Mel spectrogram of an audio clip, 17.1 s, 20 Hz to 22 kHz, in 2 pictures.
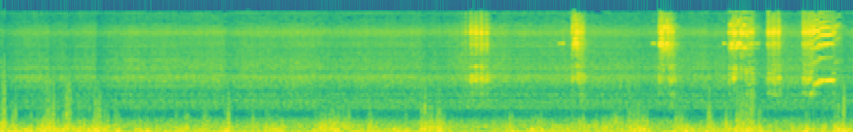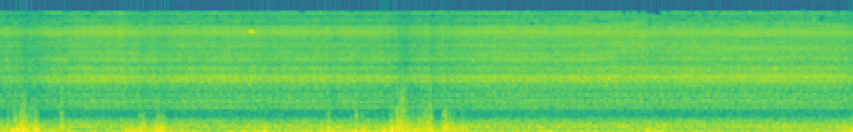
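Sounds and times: diesel engine rumbling: 0.0s - 17.0s
hydraulics moving: 4.4s - 12.0s.

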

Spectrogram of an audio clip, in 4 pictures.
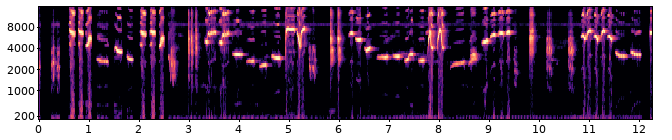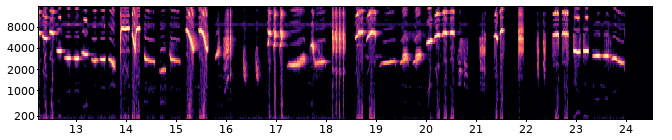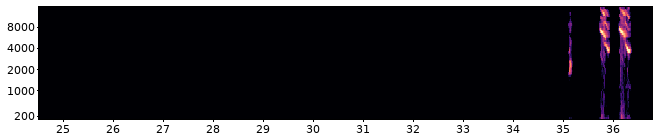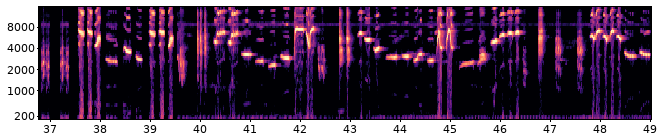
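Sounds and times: bird singing whistled phrases: 0.3s - 24.0s, 35.1s - 49.0s.

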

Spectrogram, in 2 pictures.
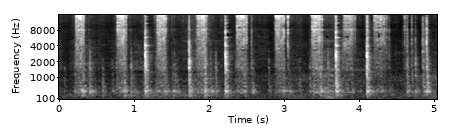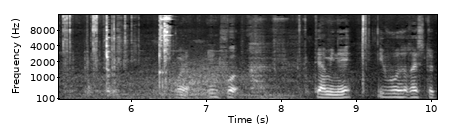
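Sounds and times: ratchet spanner clicking: 0.2s - 6.0s.

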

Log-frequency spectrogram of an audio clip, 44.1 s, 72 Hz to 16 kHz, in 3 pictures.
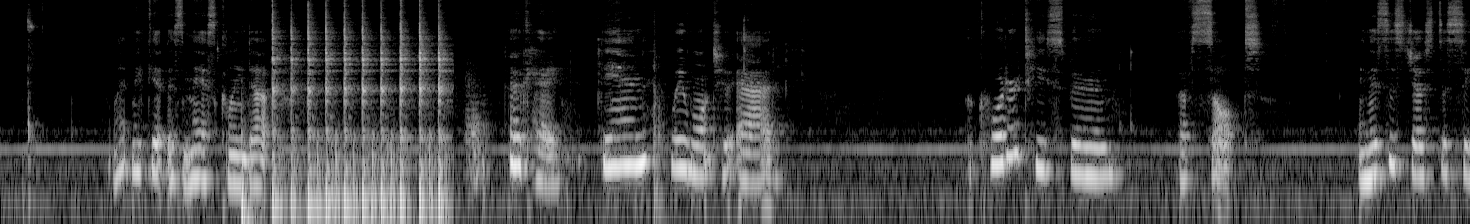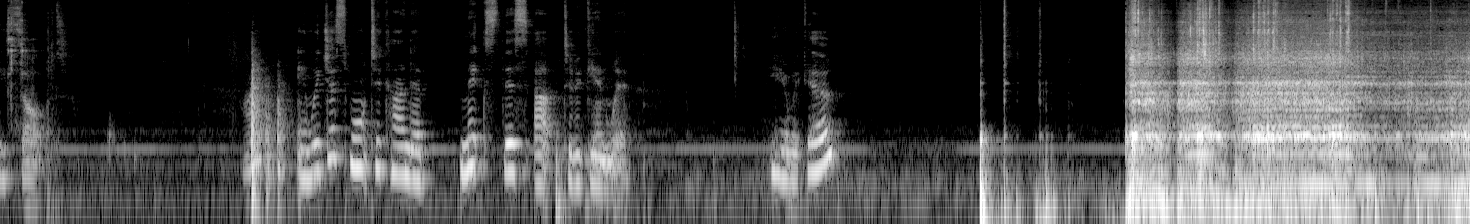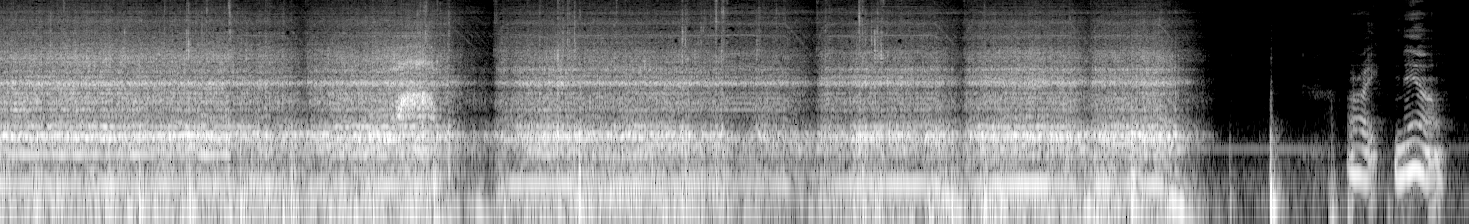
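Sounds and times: immersion blender whirring: 26.0s - 41.5s.

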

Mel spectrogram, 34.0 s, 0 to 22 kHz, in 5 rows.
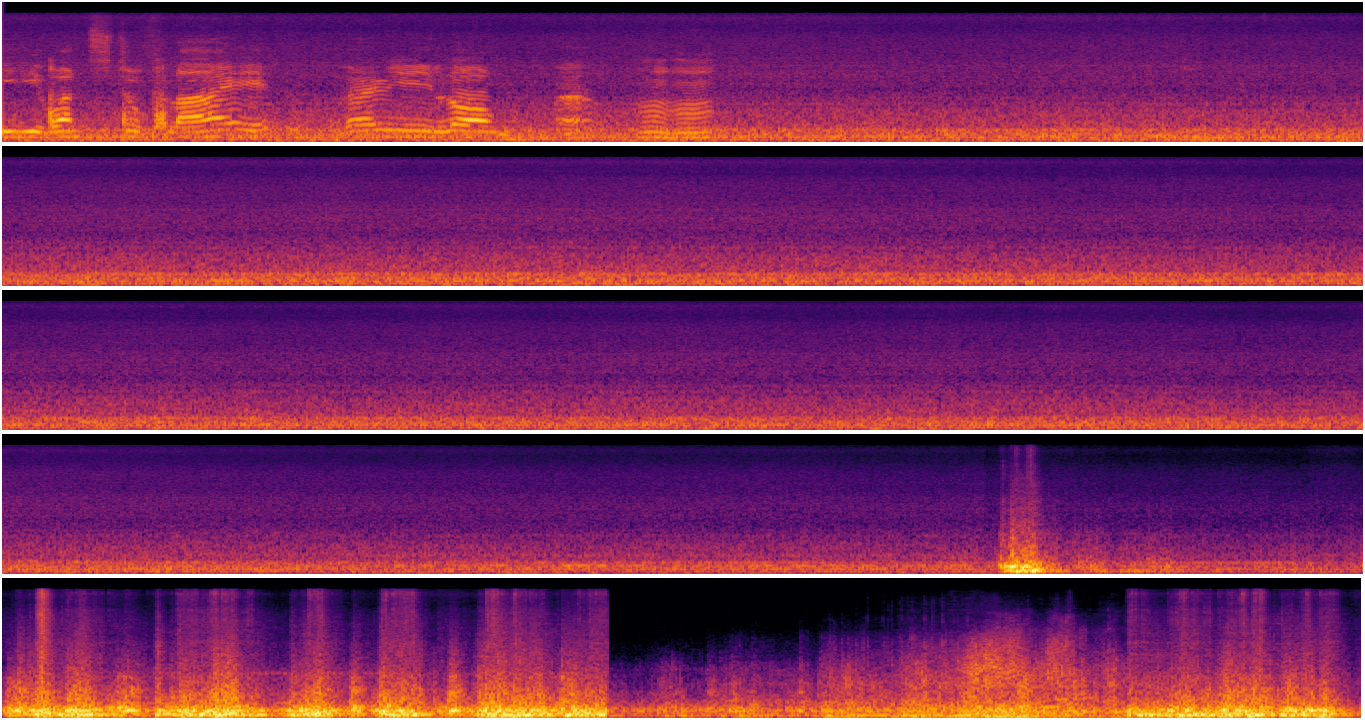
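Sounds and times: airflow noise in cockpit: 0.0s - 30.3s
wheel touching down thump: 25.4s - 26.4s, 27.2s - 30.3s
wheel rumbling over rough grass: 25.4s - 34.0s.

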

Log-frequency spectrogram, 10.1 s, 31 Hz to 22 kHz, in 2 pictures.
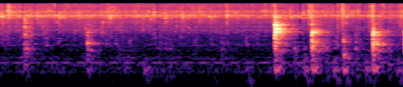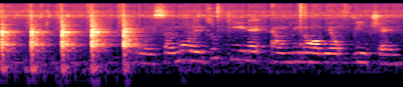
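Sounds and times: food sizzling in a pan: 0.0s - 10.0s
knife chopping on wooden board: 3.4s - 6.8s.

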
